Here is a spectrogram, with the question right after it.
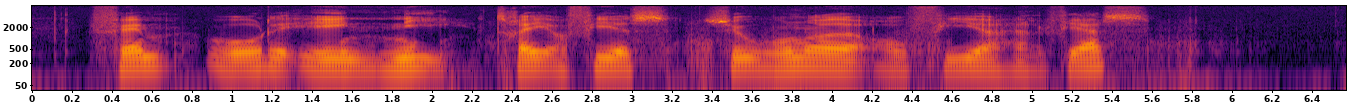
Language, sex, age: Danish, male, 62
